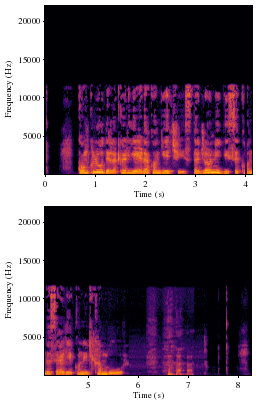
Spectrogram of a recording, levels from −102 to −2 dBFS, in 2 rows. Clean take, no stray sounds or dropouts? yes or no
no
